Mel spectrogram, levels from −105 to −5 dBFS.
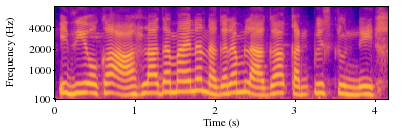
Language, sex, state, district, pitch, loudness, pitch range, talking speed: Telugu, female, Telangana, Nalgonda, 285 Hz, -20 LUFS, 245-295 Hz, 100 wpm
